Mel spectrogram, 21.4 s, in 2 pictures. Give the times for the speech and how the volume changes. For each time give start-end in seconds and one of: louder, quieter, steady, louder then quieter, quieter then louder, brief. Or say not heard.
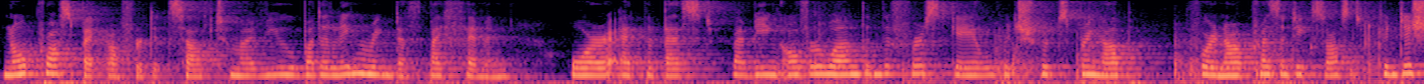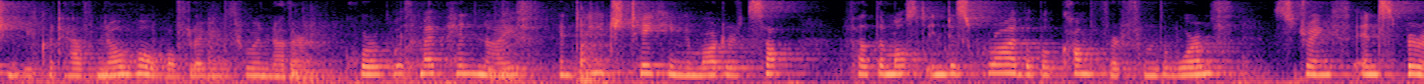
0.0-21.3 steady.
